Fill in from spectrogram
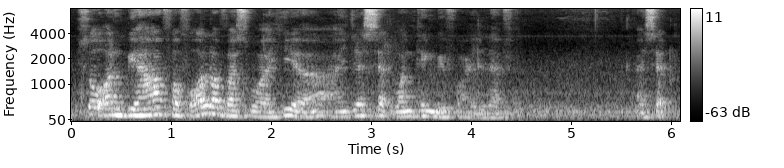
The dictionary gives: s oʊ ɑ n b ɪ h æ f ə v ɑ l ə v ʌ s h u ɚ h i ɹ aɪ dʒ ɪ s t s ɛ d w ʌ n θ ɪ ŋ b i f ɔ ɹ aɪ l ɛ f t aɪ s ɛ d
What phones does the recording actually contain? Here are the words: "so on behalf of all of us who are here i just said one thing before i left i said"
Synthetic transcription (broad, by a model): s oʊ ɑ n b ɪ h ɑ f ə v ɑ l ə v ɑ s h u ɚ h i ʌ aɪ dʒ ɪ s t s ɛ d w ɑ n t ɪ ŋ b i f ɔ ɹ aɪ l ɛ f t aɪ s ɛ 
